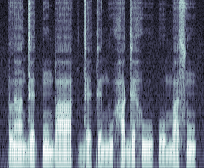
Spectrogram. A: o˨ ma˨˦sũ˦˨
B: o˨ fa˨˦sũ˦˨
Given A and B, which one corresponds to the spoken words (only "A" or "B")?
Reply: A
